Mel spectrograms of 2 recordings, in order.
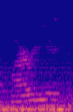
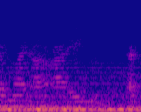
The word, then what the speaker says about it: Myriad: What is Marion Pro? That's how you pronounce it. M-Y-R-I-A-D.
